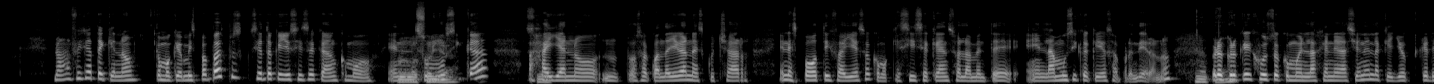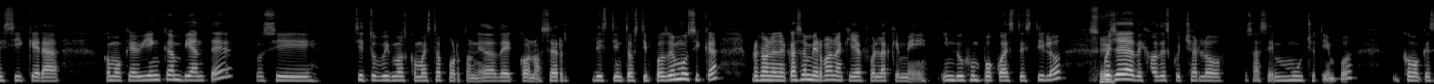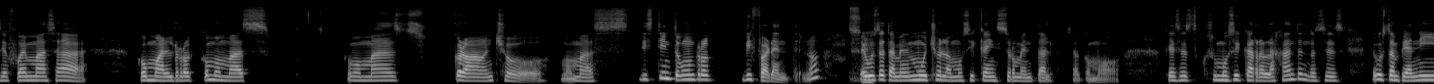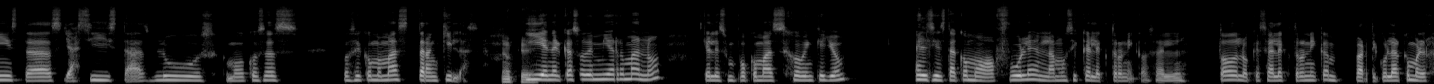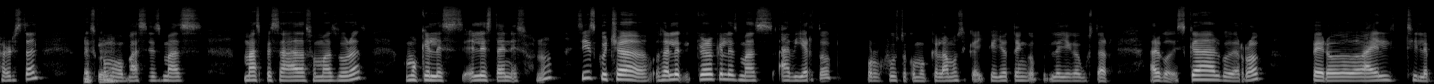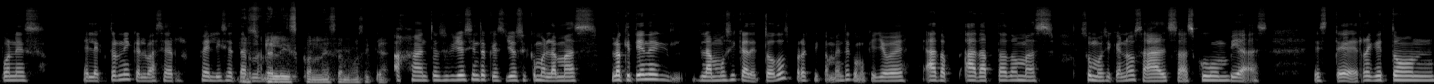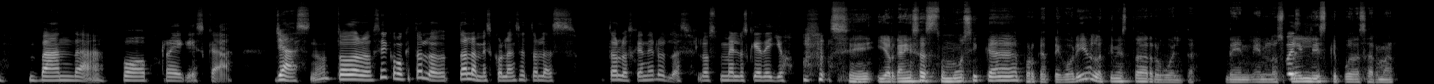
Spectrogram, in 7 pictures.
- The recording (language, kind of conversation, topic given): Spanish, podcast, ¿Cómo ha cambiado tu gusto musical con los años?
- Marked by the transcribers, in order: other background noise; chuckle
